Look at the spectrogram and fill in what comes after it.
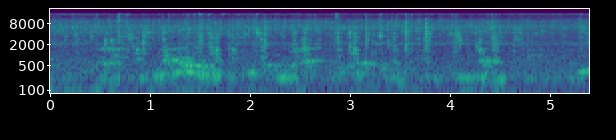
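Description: Beef mince kababs sizzling in shallow oil on a flat iron tawa, a steady fizz full of fine crackles and spits.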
